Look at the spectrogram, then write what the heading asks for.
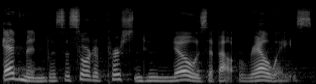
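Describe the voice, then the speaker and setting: A woman narrating a children's book expressively and deliberately, with dramatic pauses. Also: deep voice, gravelly. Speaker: storyteller. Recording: hall-like long reverb.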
